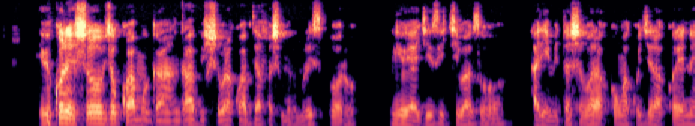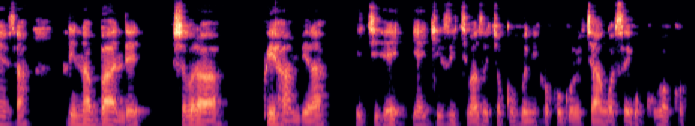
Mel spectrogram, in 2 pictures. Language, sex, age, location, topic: Kinyarwanda, male, 18-24, Huye, health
